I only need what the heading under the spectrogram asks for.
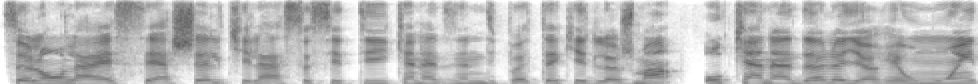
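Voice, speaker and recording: In a very clean recording with a silent background, a woman talks at a very fast pace with fairly even intonation. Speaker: consumer affairs journalist. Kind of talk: podcast explainer.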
